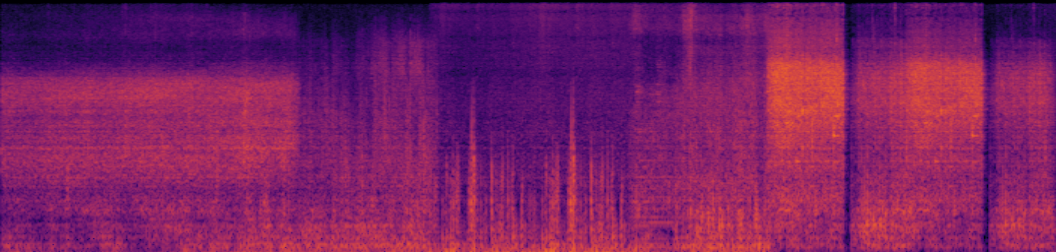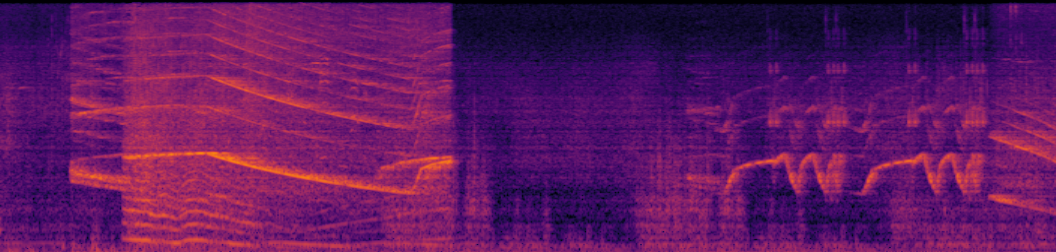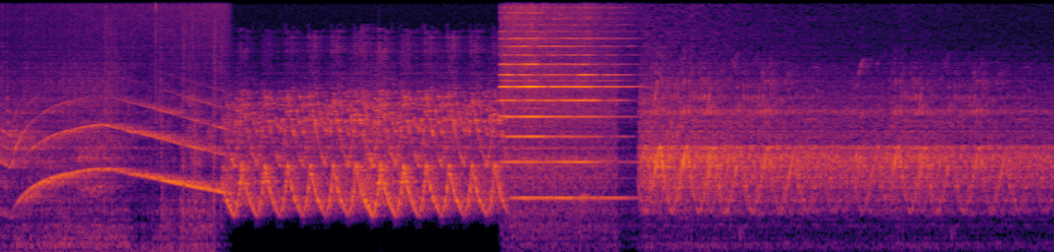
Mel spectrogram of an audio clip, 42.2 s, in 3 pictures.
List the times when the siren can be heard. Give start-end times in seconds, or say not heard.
15.0-20.1, 23.2-42.1.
